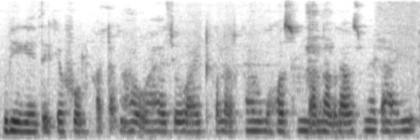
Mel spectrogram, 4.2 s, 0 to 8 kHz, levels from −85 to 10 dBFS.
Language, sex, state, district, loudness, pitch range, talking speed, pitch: Hindi, female, Chhattisgarh, Bastar, -18 LUFS, 190-205 Hz, 255 wpm, 195 Hz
